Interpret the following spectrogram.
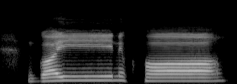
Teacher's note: হলকের বা কণ্ঠনালীর শেষ ভাগ হতে উচ্চারিত হয় গইন খ। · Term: মাখরাজ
